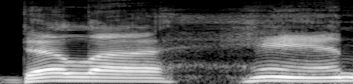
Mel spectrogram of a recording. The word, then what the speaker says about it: Delehanty: was discussion on Walmart American pronunciation dello hand like hand without the DT delehanty got you I'll say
